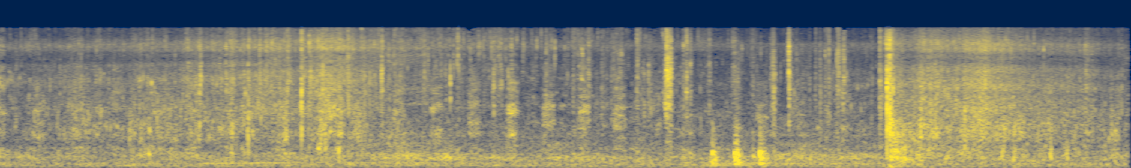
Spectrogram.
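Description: Water sloshing around a swimming husky, then a run of sharp knocks, then a loud splash about nine seconds in as the dog leaps off a wooden dock into the lake, followed by churning water.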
